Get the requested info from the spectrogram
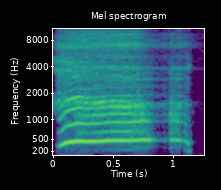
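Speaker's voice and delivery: loud, high mock-panic gasp; panicked gasp. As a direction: gasp in exaggerated alarm.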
